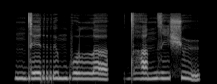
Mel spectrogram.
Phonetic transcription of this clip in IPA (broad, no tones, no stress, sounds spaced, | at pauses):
n d e r ɨ m b o lː ɐ | dʱ a n z i ʃ ʉ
